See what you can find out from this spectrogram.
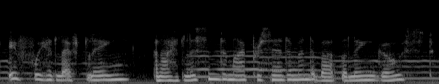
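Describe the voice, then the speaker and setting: An actress playing an anxious, devoted young wife in an old-time radio drama, with earnest, dramatic delivery. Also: female voice, medium pitch, steady tone, fairly quick, music in the background, close to an everyday voice. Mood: brooding narration. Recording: dull vintage radio recording.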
